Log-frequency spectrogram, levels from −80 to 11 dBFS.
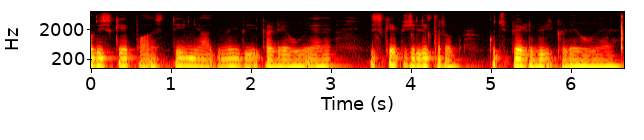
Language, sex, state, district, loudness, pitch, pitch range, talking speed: Hindi, male, Uttar Pradesh, Saharanpur, -19 LUFS, 100 Hz, 95-110 Hz, 155 wpm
